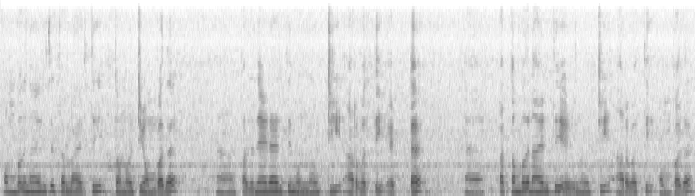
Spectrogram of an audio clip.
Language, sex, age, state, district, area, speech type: Malayalam, female, 30-45, Kerala, Alappuzha, rural, spontaneous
